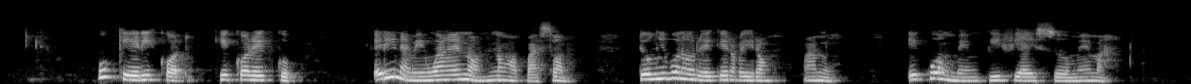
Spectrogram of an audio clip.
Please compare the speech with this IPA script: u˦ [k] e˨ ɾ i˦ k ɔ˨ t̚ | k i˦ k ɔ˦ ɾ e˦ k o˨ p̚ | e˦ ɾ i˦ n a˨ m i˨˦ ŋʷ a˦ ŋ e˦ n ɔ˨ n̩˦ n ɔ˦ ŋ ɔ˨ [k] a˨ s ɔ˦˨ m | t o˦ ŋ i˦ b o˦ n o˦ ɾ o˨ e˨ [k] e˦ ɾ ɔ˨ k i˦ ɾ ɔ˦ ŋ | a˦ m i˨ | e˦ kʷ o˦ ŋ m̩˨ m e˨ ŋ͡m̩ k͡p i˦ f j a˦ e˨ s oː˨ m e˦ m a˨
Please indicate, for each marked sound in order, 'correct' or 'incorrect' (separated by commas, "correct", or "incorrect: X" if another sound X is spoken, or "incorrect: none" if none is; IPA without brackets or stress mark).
correct, incorrect: k͡p, correct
